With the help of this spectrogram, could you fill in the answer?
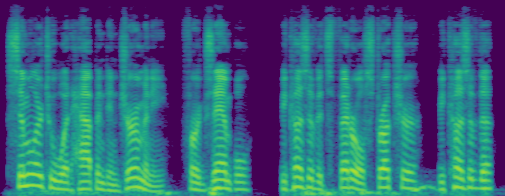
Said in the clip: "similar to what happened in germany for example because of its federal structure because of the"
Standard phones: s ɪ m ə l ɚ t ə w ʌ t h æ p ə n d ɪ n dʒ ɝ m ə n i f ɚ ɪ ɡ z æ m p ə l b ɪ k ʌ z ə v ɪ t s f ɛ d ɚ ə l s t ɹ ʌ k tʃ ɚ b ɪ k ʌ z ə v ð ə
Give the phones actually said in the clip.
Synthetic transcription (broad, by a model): s ɪ m l ɚ t ə w ʌ t h æ p ə n d ɪ n dʒ ɝ m ə n i f ɚ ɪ ɡ z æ m p l b ɪ k ʌ z ə v ɪ t s f ɛ d ɚ l s t ɹ ʌ k tʃ ɚ b ɪ k ʌ z ə v ð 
